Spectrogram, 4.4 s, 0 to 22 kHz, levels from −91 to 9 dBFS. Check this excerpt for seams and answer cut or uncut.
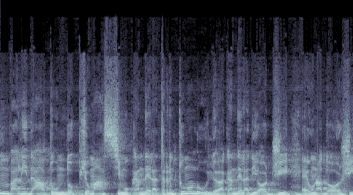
cut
